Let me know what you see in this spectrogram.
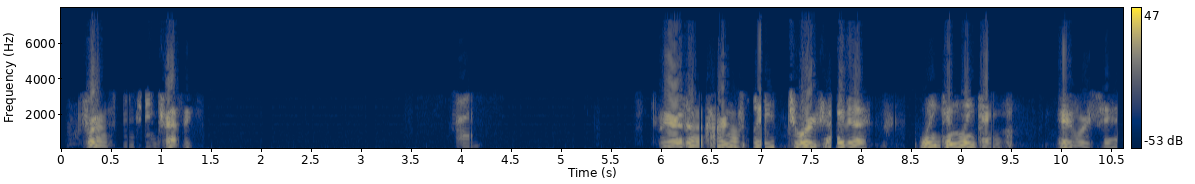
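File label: Mesa Police Department, scanner audio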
